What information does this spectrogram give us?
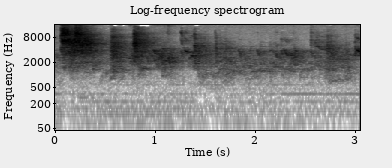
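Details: Parakeets at roughly 2pm give a sharp loud squawk at the start, followed by busy, fast chattering chirps that gradually soften, plus a faint steady hum underneath.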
